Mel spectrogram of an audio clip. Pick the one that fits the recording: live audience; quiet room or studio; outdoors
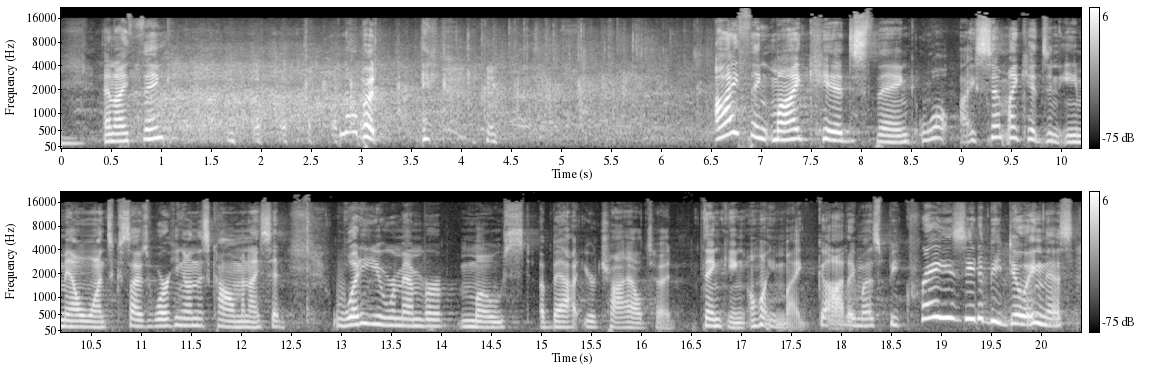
live audience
